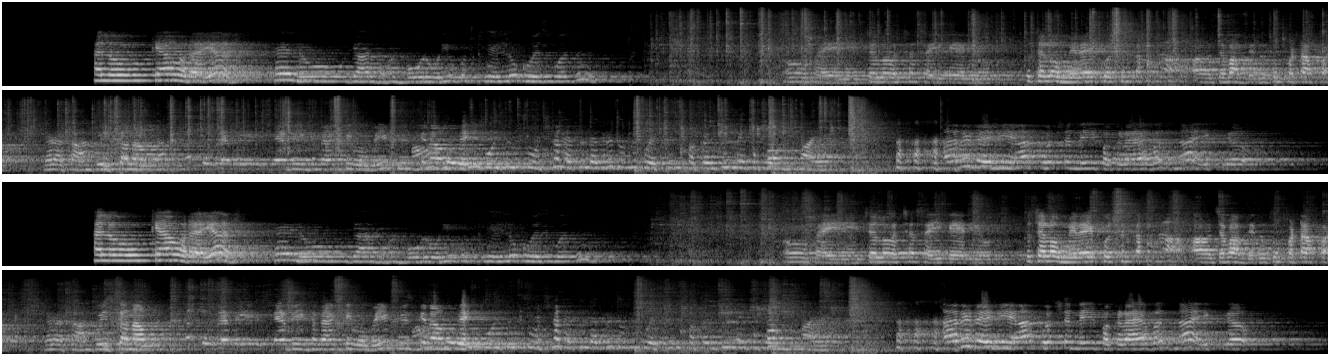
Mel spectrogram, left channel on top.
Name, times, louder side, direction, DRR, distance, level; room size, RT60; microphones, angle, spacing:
voice 1, 0.9-2.4 7.8-9.9 10.2-13.3 14.2-14.7 15.3-17.9 18.8-18.9 20.5-20.7 20.9-21.1 22.7-25.7, right 3 dB, 75° right, 3 dB, 1.4 m, -22 dB
voice 2, 2.7-5.9 10.3-10.4 13.7-15.0 17.4-21.7 22.2-22.7, left 2 dB, 30° left, 3 dB, 0.8 m, -26 dB
sound 1, 6.3-22.1 22.6-22.7 23.5-23.6 24.5-24.6, left 3 dB, 55° left, 2.3 m, -38 dB
24.0 x 15.0 x 2.6 m, 2.8 s
head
